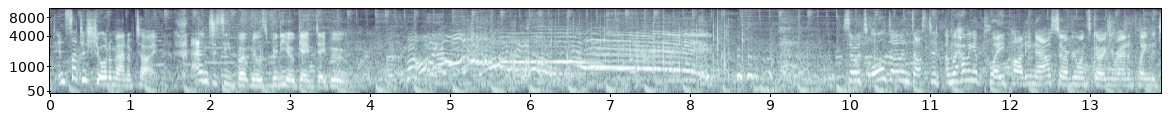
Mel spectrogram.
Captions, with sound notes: in such a short amount of time. And to see Boatmeal's video game debut. Oh, my God! (LAUGHTER) (ALL CHEER) So it's all done and dusted and we're having a play party now. So everyone's going around and playing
